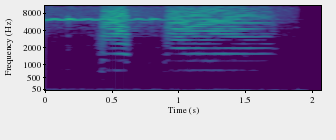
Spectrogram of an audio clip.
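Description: Closing notes of a minimal 1980s electronic track: two quiet electronic tones, the second held and fading out, over a faint steady high whine, then the sound cuts off to silence just before the end.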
